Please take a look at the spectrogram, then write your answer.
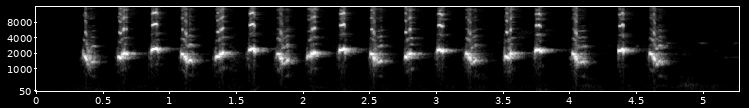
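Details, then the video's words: Bold song of a sooty-headed bulbul, meant to spur other birds to sing; about fifteen rich whistled notes in quick succession after a brief silence, then fading out. "Trucuan gacor!!mancing burung lain ikut bunyi"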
